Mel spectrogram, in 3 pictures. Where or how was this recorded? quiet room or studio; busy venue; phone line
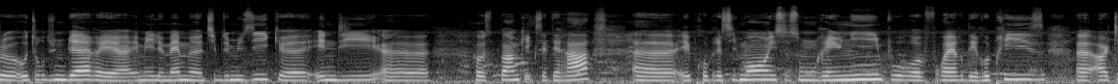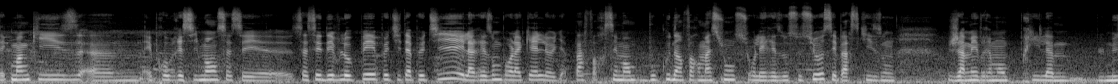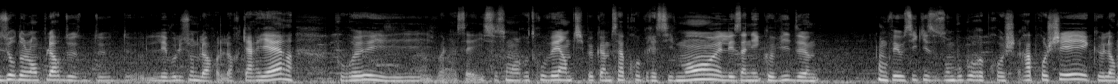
busy venue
